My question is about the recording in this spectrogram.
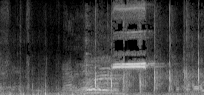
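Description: Players shouting on the pitch, with a single steady high-pitched whistle tone lasting well under a second near the middle, and scattered sharp knocks of play before and after it.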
